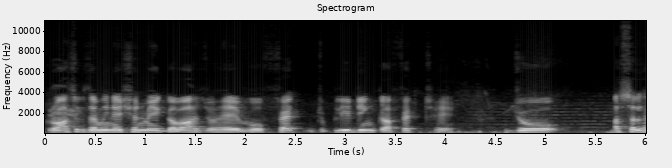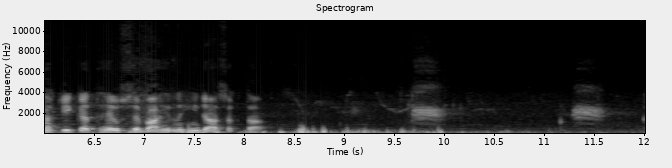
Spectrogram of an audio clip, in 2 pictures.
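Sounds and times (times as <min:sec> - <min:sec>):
short bird calls: 0:09.6 - 0:10.2, 0:11.2 - 0:12.0.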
